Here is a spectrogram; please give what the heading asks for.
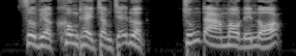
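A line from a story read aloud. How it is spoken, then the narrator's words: Solemn tone. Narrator (Vietnamese): Sở Vân nói với giọng trang nghiêm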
